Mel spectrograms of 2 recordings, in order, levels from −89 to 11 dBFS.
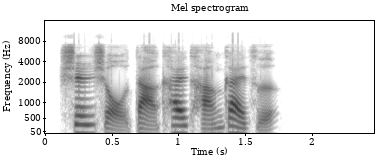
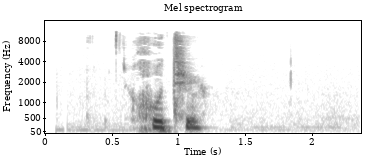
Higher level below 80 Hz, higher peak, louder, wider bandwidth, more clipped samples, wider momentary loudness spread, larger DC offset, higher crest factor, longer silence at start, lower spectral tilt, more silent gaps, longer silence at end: about the same, -60 dBFS vs -62 dBFS; about the same, -6 dBFS vs -6 dBFS; about the same, -22 LUFS vs -23 LUFS; about the same, 11 kHz vs 11.5 kHz; neither; second, 11 LU vs 26 LU; neither; about the same, 18 dB vs 22 dB; second, 0.1 s vs 0.7 s; second, -3 dB/octave vs -6 dB/octave; neither; second, 0.75 s vs 1.2 s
